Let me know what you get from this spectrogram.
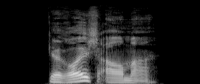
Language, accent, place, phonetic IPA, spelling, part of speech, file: German, Germany, Berlin, [ɡəˈʁɔɪ̯ʃˌʔaʁmɐ], geräuscharmer, adjective, De-geräuscharmer.ogg
- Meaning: 1. comparative degree of geräuscharm 2. inflection of geräuscharm: strong/mixed nominative masculine singular 3. inflection of geräuscharm: strong genitive/dative feminine singular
